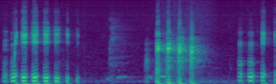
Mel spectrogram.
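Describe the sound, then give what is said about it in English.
A person imitates a goat, letting out three loud, wavering bleats in quick pulsing bursts separated by short pauses. “That's my baby. He's a goat child.”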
